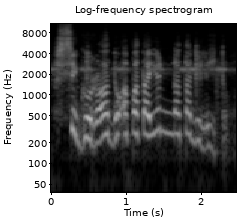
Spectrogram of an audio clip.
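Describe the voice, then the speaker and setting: A woman playing an anxious mistress of a house in a radio drama, urgent and dramatic, with a husky, breathy voice. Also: high voice, animated, moderate pace, a little mellow, slight background noise. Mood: urgent, fearful. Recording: dull, dry radio drama audio.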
